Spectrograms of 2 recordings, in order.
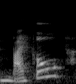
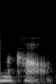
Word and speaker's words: Michal: I don't know why, but my whole life I've always said Michael. I've always thought her name was Michael, but then I heard someone else pronounce it. They said McCall.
